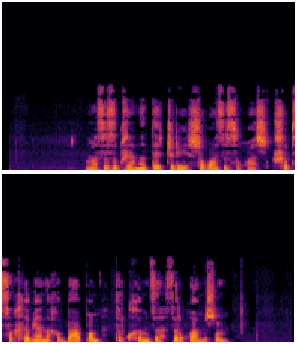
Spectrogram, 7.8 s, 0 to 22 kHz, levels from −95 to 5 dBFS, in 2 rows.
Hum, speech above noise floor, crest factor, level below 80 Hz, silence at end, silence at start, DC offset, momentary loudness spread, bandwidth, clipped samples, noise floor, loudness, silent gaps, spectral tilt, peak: none; 46 dB; 20 dB; -72 dBFS; 0.9 s; 1.1 s; under 0.1%; 8 LU; 11.5 kHz; under 0.1%; -70 dBFS; -23 LUFS; none; -4 dB/octave; -4 dBFS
